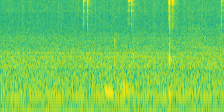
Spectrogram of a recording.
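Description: Three faint computer mouse clicks, spread over the second half, against quiet room hiss.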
